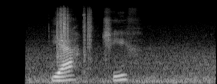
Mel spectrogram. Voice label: marines female, marine tough

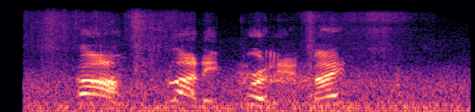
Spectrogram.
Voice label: marines, aussie; h2dialogue

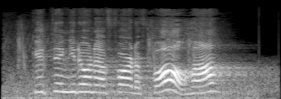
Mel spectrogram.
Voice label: female marine, sassy

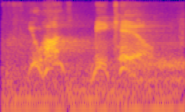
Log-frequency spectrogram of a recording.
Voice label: grunt; h2dialogue; grunt crazy

